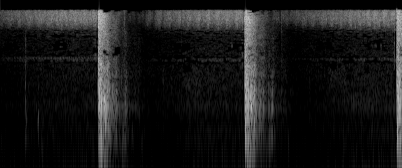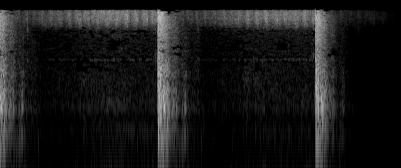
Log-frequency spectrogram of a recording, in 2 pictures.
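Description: Outro sound effect: five sharp bangs about one and a half seconds apart, each led in by a rising swell of noise, with a steady high hiss throughout.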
